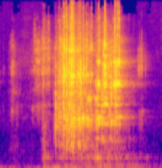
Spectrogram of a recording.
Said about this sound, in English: What am I rolling? Just roll all the dice. All the dice? Yeah, roll all the dice.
